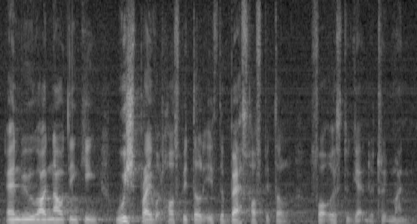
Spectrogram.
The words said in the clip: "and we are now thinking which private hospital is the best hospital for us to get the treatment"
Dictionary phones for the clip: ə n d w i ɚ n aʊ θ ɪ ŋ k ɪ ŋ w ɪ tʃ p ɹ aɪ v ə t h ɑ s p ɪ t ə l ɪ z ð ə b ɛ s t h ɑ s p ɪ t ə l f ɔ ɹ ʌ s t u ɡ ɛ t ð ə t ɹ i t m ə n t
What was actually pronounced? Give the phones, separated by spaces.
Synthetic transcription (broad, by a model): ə n w i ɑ n aʊ t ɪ ŋ k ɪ ŋ w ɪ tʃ p ɹ aɪ v ə t h ɑ s p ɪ t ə l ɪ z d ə b ɛ s t h ɑ s p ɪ t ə l f ɔ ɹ ʌ s t u ɡ ɛ t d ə t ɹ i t m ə n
